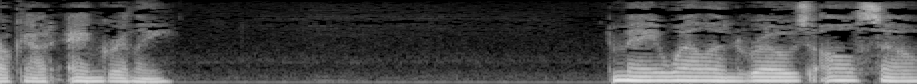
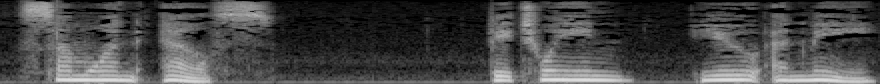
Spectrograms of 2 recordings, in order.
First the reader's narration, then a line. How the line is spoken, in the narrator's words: He echoed her words slowly, as though they were only half intelligible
